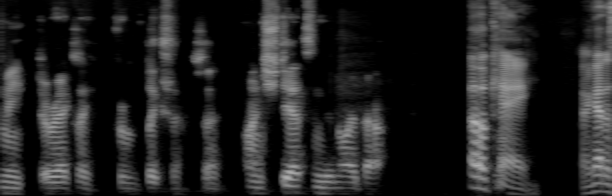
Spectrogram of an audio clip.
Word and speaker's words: Einstürzende: And then to watch him break it down, I had to put it phonetically up here so I could do it. But it's EINSTÜRZENDE Neubauten.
